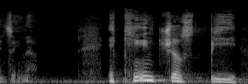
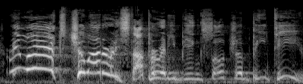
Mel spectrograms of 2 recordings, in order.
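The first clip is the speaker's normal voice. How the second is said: much higher, louder mock voice telling him to relax; mock exasperated plea; 13 semitones higher, 6 dB louder than usual. Teasing an overzealous Baal Tshuva, high mock exasperation. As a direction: play the fed-up friend, squeaky and pushy. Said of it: "And you say".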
